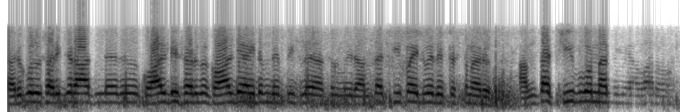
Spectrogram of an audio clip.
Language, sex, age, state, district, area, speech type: Telugu, male, 18-30, Andhra Pradesh, Bapatla, rural, conversation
